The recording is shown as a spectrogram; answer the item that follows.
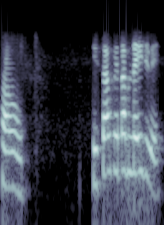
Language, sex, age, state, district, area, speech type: Odia, female, 45-60, Odisha, Sambalpur, rural, conversation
